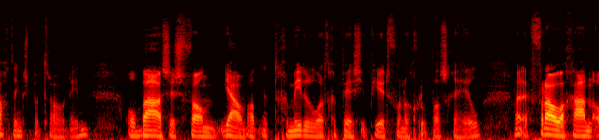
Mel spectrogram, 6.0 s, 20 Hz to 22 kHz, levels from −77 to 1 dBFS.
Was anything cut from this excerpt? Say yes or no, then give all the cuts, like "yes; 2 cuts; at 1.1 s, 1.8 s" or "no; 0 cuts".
yes; 2 cuts; at 2.6 s, 5.1 s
